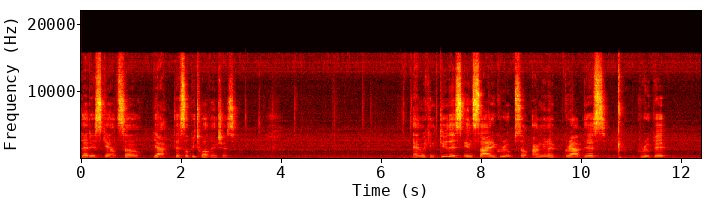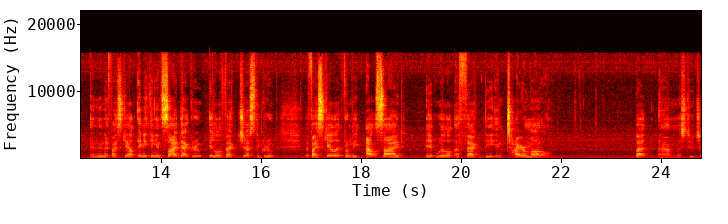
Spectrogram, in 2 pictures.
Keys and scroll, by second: 0.3 space, 2.6 x, 3.6 z, 4.9 x, 5.3 v, 5.6 space, 6.5 space, 7.6 z, 8.0 space, 9.0 space, 10.7 g, 12.9 z, 16.7 space, 17.4 z, 18.9 x, 19.8 x, 22.4-24.0 typing.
